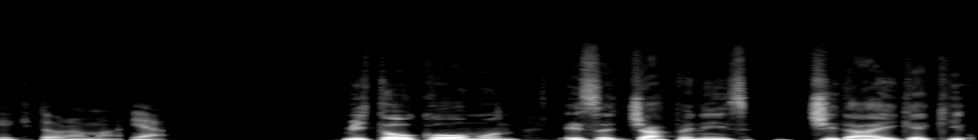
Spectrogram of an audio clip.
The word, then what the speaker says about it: Mito Komon: the first one is metalcore Mong did I pronounce that right I think Mito Komon Mito Komon and Mito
